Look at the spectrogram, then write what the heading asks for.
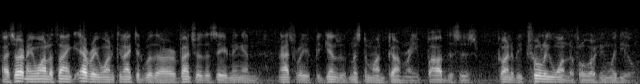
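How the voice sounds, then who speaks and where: An out-of-breath man, the show's producer, talks very fast and hurriedly in a lowish voice. He is heard from a distance on a dull, lo-fi 1940s radio broadcast with faint hiss. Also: fairly even intonation, a little mellow. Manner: hurried, thankful. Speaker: producer and director.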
